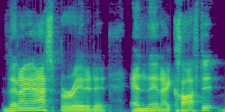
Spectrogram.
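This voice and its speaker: A man co-hosts a podcast in a mid-range voice that sounds a bit scratchy and hoarse. He teases his co-host and explains things with mock authority in casual chat. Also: mid-range voice, brisk, bright, forceful tone.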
